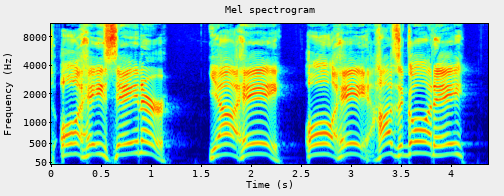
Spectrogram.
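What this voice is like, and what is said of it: Put-on Canadian accent. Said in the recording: “he genuinely does sound like that. ... the Canadian accent is spot on.”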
